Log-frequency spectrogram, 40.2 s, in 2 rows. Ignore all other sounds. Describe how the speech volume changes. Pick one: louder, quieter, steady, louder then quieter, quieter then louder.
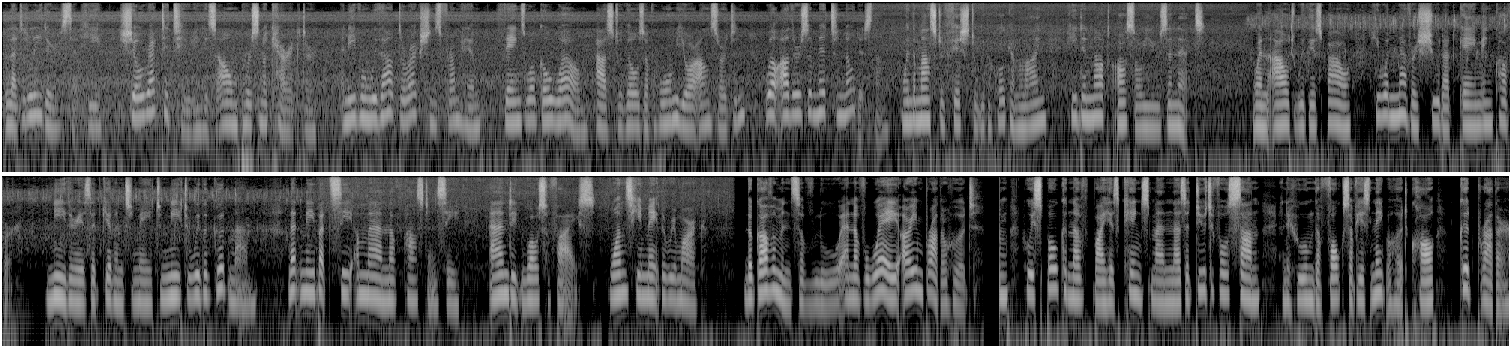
steady.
